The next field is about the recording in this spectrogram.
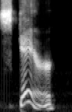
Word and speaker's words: Sker: But apparently, Sker, S-K-E-R, is pronounced Scare in Wales.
